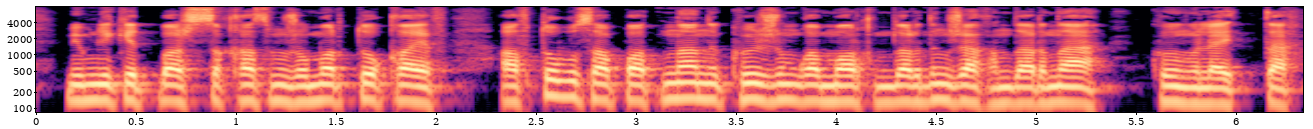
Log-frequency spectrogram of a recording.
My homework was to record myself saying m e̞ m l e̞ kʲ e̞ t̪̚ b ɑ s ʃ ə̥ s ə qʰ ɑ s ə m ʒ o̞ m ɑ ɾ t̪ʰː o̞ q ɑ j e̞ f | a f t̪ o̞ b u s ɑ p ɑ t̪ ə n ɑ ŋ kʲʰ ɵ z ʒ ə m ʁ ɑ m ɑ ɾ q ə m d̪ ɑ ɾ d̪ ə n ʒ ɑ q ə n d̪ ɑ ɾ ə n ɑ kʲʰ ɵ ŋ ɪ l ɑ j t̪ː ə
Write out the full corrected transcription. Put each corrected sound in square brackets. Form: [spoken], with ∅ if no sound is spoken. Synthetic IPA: m e̞ m l e̞ kʲ e̞ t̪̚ b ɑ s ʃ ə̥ s ə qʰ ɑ s ə m ʒ o̞ m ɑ ɾ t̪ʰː o̞ q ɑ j e̞ f | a f t̪ o̞ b u s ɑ p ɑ t̪ ə n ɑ ŋ kʲʰ ɵ z ʒ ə m ʁ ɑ m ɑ ɾ q ə m d̪ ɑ ɾ d̪ ə [ɴ] ʒ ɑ q ə n d̪ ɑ ɾ ə n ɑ kʲʰ ɵ ŋ ɪ l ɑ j t̪ː ə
